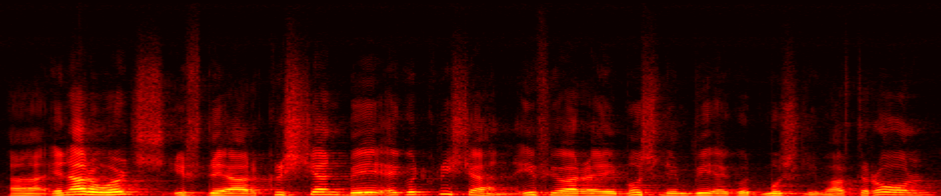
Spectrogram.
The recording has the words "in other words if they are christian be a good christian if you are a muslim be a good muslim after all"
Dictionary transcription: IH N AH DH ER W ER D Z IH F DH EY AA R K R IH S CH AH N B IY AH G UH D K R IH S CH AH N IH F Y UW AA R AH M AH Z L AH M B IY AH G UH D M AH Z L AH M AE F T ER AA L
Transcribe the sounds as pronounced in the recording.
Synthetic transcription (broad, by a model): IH N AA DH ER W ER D S IH F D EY AA R K R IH S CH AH N B IY AH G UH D K R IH S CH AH N IH F Y UW AA R AH M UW S L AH M B IY AH G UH D M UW S L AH M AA F T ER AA L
